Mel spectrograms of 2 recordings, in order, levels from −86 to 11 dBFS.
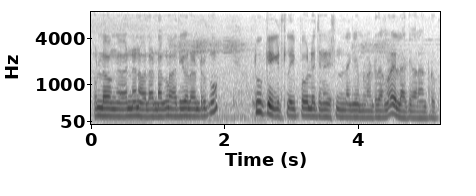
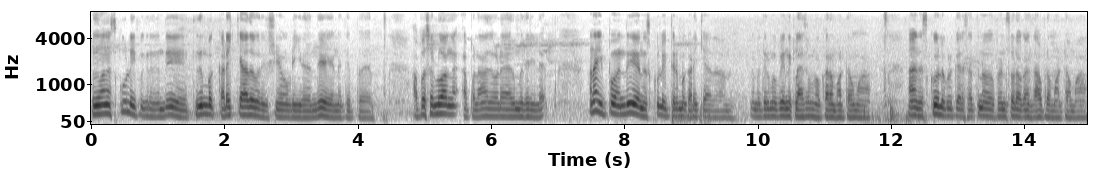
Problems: background sounds at intervals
